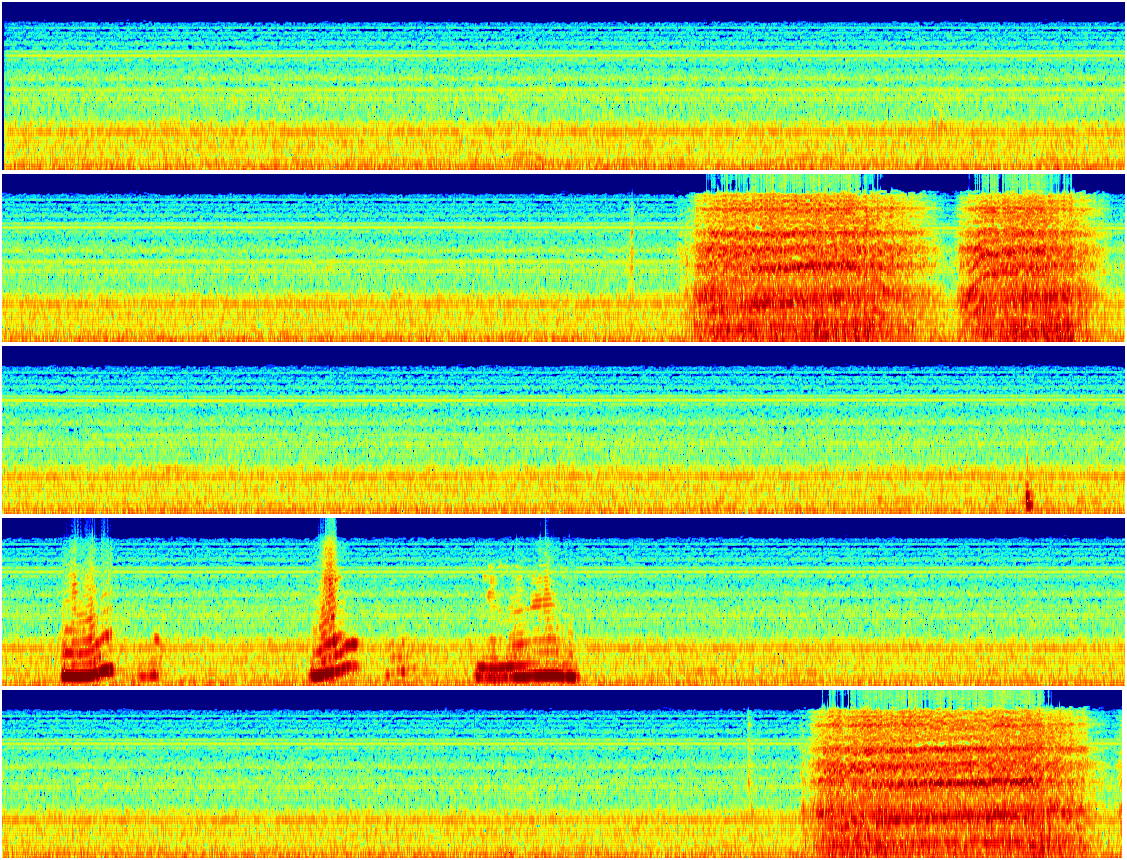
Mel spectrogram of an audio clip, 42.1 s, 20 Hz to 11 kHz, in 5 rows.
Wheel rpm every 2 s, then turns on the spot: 0, 0, 0, 0, 0, 0, 20, 120, 40, 0, 0, 0, 0, 0, 0, 0, 0, 0, 0, 10, 150.
none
